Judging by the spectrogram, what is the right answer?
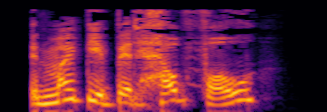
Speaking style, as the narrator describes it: I snapped sarcastically

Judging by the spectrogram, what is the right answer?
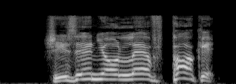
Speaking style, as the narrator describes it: shouted Luther

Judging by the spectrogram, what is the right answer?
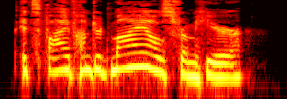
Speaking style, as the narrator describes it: she pleaded

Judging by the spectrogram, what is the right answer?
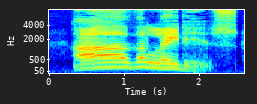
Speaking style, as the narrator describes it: slurred Averick

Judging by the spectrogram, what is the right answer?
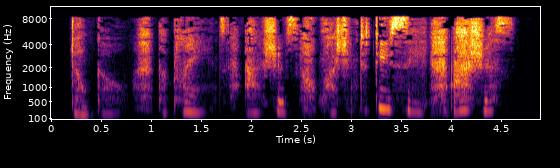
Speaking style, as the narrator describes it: Moon Orchid stood by the front door, whispering, whispering

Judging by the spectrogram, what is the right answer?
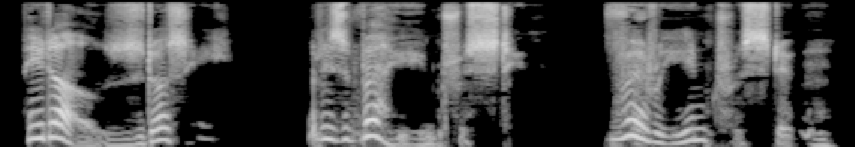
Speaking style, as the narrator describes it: murmured Poirot softly

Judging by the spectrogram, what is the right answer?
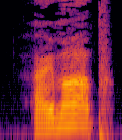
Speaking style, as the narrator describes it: Walker groaned, hoping Jenkins would go away

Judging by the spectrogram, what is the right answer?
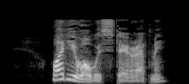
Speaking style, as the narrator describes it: she asked sharply

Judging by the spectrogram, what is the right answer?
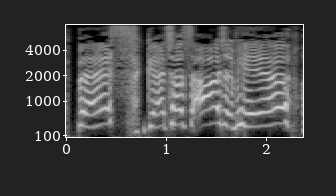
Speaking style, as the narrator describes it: I yelled

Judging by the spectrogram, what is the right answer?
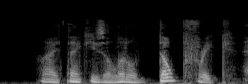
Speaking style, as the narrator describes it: Halleck muttered

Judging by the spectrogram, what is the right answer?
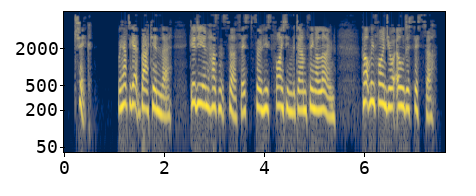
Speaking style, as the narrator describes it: approached and snapped

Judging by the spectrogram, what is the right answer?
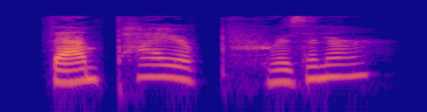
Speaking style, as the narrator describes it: whispered

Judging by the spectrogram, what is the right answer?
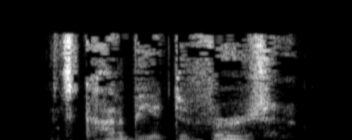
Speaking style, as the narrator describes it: Trip whispered

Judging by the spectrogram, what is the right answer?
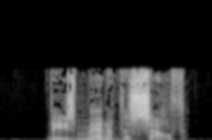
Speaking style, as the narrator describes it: he muttered

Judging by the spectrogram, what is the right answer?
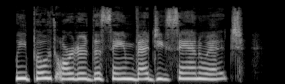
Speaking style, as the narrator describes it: she exclaims

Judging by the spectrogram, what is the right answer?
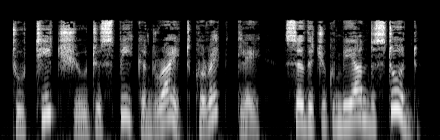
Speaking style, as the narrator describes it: said Mrs

